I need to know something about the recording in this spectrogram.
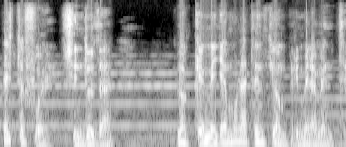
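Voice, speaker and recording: A man narrating a literary tale for radio theatre in a solemn, deliberate manner with dramatic pauses. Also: low-pitched, sing-song, over music. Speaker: radio storyteller.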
